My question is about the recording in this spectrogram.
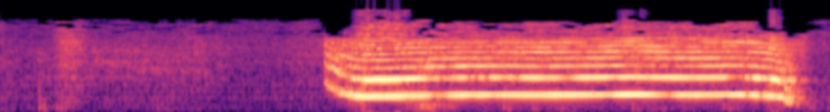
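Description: Shofar blown in one long blast of about two seconds, starting about a second and a half in. The note swoops up at the start, holds steady, and drops off as it ends.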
